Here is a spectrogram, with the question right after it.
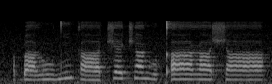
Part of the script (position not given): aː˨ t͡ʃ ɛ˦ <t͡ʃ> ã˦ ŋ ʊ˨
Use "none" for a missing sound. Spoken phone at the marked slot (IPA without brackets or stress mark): t͡ʃ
